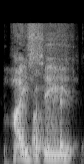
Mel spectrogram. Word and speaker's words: Pisces: Yeah, Pisces. Did I pronounce it correctly, James? Yeah, you did. Pisces as in the zodiac, the sign of the zodiac.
